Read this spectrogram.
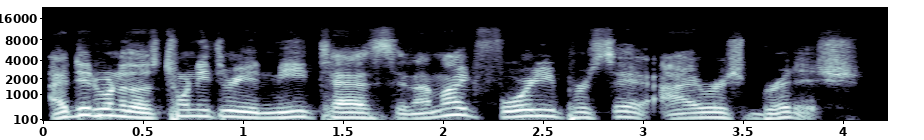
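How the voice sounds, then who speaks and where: A man's voice: fairly high pitch, a little fast, a little mellow, dry recording. A man co-hosting a show, rambling through a casual story with chuckles. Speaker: co-host. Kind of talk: casual banter.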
